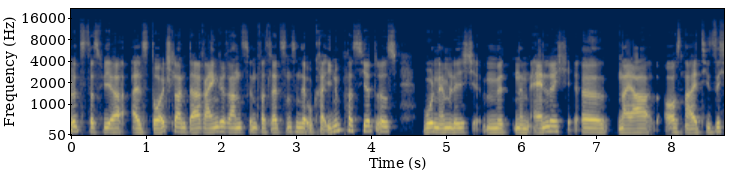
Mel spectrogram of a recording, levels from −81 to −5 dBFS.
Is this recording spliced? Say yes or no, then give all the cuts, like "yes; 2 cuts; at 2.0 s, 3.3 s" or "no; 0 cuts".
no; 0 cuts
